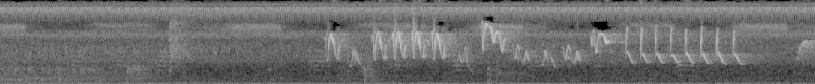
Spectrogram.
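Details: Green singing finch, or Canario de Mozambique, starting to sing after a quiet pause: clusters of quick high chirps build into a rapid repeated trill toward the end, with steady background hiss.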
